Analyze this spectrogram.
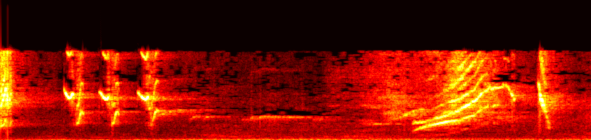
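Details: Orange-headed thrush, a loud-voiced fighter songbird, singing in a recording played to coax other birds into song: three quick high sharp notes, a thin level whistle, then a rising burst of bright twittering sweeps and one final sharp note.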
